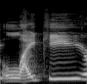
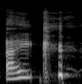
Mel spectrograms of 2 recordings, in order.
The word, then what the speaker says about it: Ike: Likey or something. – Yeah, Likey. I was like, I think it's Ike.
